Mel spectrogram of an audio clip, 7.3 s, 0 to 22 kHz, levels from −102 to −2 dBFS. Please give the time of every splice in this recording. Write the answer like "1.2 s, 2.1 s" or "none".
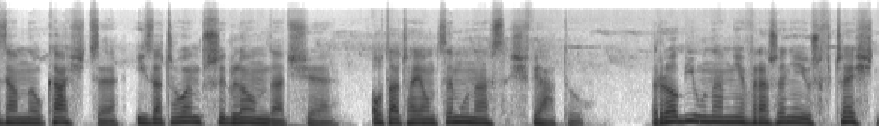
none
